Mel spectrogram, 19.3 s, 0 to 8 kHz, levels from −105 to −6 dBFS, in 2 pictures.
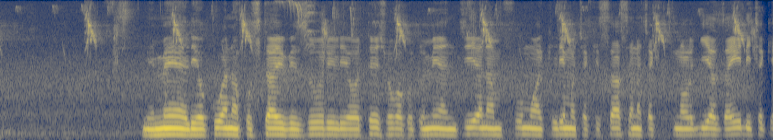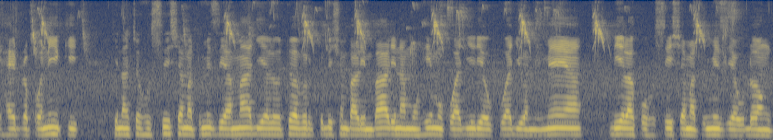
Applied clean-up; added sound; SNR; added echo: none; Chirp, tweet; 12 dB; none.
